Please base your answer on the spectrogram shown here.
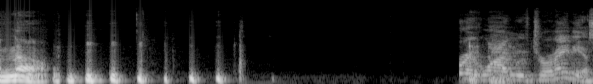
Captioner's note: Ketawa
